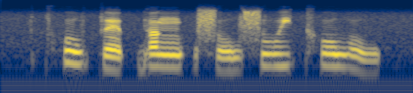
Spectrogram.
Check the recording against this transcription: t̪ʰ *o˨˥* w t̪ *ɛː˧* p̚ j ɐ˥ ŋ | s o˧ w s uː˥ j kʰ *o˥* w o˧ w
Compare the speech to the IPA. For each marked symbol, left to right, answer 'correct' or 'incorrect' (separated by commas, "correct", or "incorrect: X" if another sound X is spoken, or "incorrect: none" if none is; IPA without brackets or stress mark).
incorrect: o˥, correct, correct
